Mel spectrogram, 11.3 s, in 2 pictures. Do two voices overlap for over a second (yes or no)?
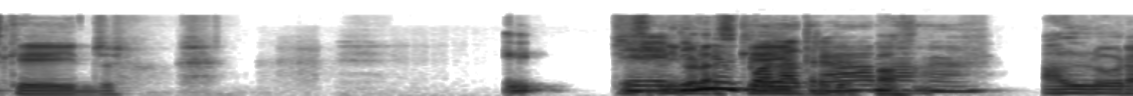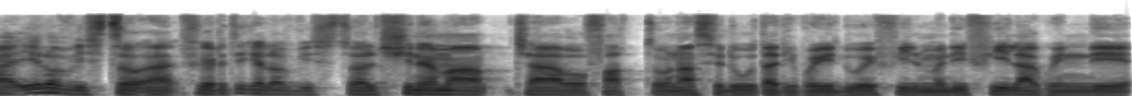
yes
